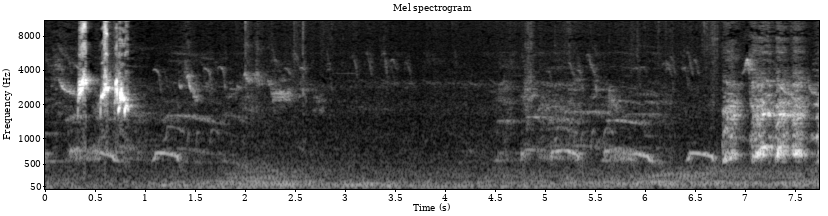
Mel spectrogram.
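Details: Red-whiskered bulbul in a cage displaying its song: one fast, bright, whistled three-note phrase at the start, then quiet background chirps, with a harsh rooster crow rising near the end.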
